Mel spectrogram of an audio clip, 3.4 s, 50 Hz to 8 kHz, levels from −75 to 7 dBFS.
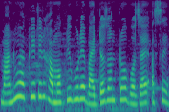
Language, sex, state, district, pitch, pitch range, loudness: Assamese, female, Assam, Kamrup Metropolitan, 270 Hz, 230-305 Hz, -15 LUFS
